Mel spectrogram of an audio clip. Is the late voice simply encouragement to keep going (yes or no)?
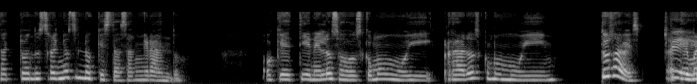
no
